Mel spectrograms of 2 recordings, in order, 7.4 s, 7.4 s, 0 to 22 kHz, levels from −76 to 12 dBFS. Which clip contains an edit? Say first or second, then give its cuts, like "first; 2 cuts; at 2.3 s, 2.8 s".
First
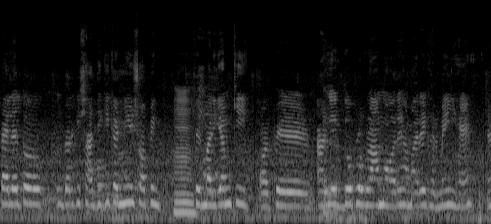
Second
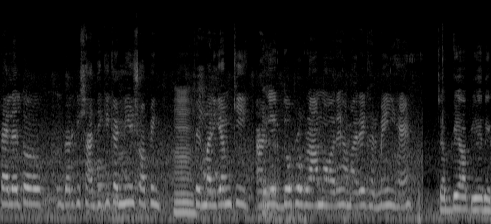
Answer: second; 2 cuts; at 3.8 s, 6.3 s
